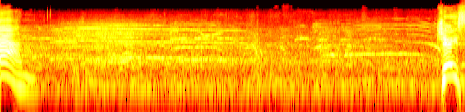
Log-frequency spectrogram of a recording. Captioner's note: crowd Cheering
